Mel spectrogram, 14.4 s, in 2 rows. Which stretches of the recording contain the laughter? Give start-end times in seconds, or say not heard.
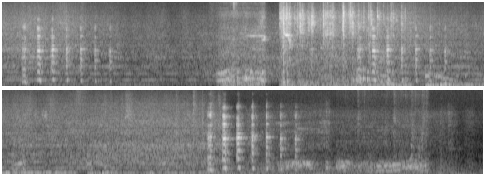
0.3-1.6, 5.3-6.7, 10.3-12.1.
